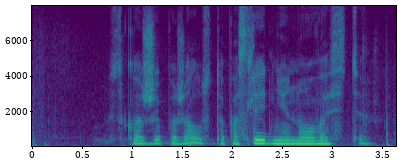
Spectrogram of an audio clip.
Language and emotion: Russian, neutral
